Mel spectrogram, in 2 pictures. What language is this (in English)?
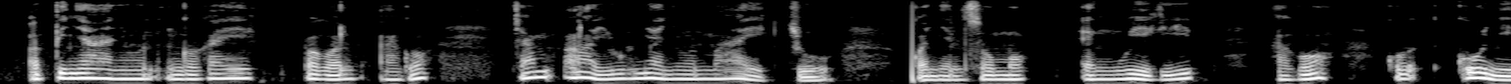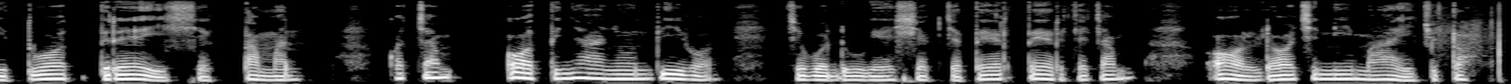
Kalenjin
